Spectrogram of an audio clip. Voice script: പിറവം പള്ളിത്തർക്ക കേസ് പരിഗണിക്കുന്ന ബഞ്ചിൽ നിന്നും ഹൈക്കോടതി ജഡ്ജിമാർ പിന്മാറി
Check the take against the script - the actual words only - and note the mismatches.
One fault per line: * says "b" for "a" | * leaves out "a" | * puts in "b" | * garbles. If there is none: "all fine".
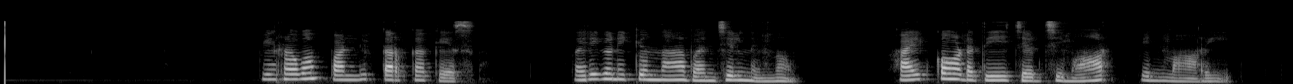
all fine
